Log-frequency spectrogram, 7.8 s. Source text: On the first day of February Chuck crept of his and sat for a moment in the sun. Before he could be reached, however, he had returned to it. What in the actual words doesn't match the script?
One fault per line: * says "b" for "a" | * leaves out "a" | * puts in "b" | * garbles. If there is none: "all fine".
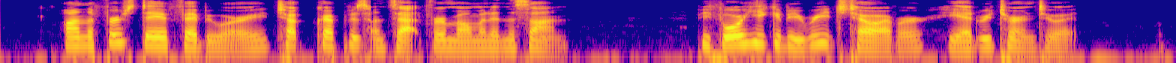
all fine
